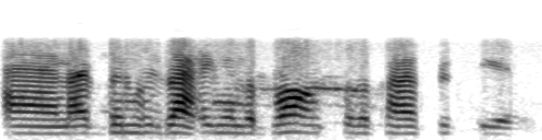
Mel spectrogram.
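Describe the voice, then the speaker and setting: A woman's voice: on the low side, completely flat delivery, fairly quick. A woman from New City, answering interview questions in an upbeat, eager way and laughing easily. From New York City. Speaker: singer and rapper guest. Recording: dry, tinny phone-like sound.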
